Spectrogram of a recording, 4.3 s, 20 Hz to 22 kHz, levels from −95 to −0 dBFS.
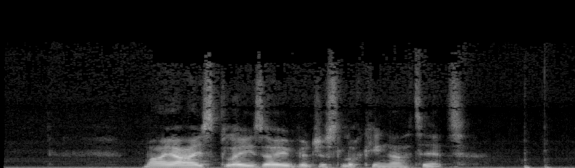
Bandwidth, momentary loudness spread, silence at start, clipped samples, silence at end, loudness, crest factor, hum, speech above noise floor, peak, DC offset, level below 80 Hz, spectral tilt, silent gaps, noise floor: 14.5 kHz; 22 LU; 0.1 s; under 0.1%; 0.15 s; -26 LUFS; 20 dB; none; 26 dB; -8 dBFS; under 0.1%; -54 dBFS; -5 dB/octave; none; -52 dBFS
